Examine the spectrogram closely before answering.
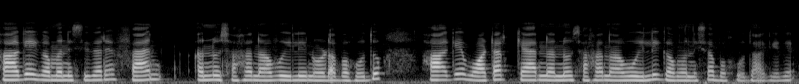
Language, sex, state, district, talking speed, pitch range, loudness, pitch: Kannada, female, Karnataka, Bangalore, 110 wpm, 190-205 Hz, -19 LUFS, 195 Hz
